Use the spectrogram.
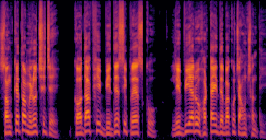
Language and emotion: Odia, neutral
